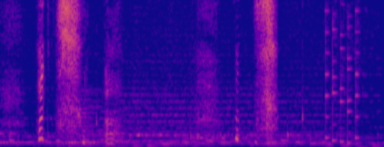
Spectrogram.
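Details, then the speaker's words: Two loud, hissing sneezes with short vocal bursts between them over background music during a livestream; sneezing. "me [Music] stop sneezing wait wait [Music] thank you thank you chat"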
